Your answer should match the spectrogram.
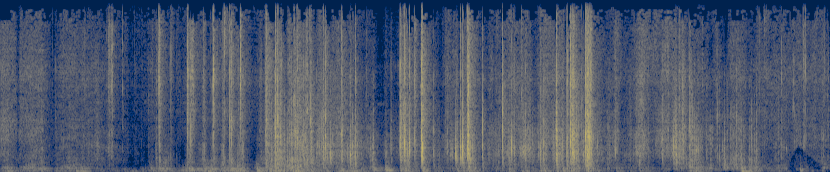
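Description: Duck Brand clear peel-and-stick shelf liner being peeled slowly off its paper backing and pressed down by hand: a dense run of rapid crackling clicks, busiest through the middle seconds.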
